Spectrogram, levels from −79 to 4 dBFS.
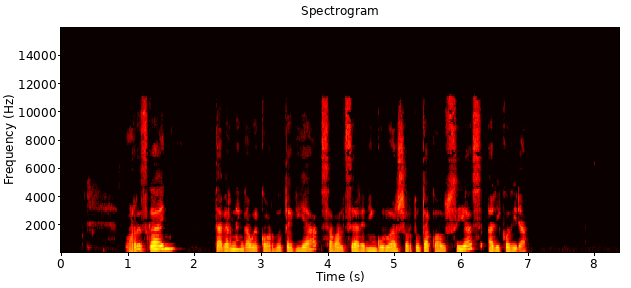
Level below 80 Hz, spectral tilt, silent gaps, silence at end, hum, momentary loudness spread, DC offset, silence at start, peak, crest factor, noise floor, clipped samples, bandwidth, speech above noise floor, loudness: -78 dBFS; -5.5 dB/octave; none; 1.4 s; none; 7 LU; under 0.1%; 0.95 s; -6 dBFS; 20 dB; -74 dBFS; under 0.1%; 11.5 kHz; 49 dB; -25 LUFS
